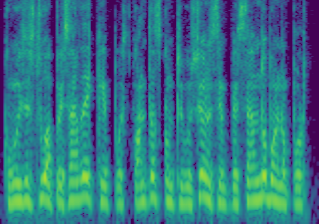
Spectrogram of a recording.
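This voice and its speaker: A woman's voice: mid-range voice, fast, mellow, no echo. Woman interview host, rambling questions, lots of asides, dry sound. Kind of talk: conversational interview.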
